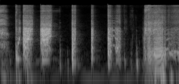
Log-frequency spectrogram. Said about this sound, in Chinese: 于是他又再放了一个长长的屁。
